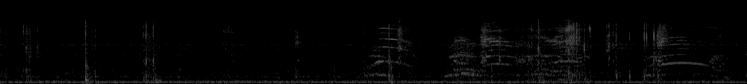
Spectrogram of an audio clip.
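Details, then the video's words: Kittens calling at night, keeping owners awake: first a stretch of quiet rustling and tapping over a steady hum, then a cluster of thin, rising-and-falling meows in the final few seconds. "Как котята ночью кричат и не дают спать хозяевам"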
